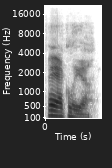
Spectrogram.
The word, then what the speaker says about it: Paglia: Paglia. Paglia. You do pronounce the G.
